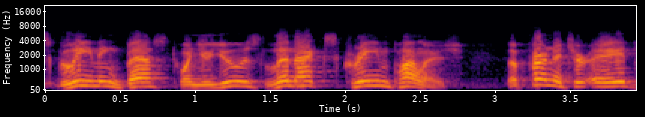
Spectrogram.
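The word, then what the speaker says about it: Linx: It's spelled L-I-N-X. Linex.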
